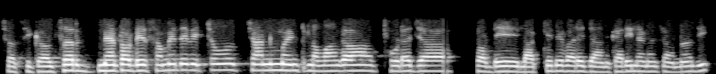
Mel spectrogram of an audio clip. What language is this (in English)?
Punjabi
